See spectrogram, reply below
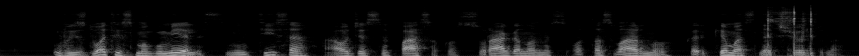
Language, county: Lithuanian, Tauragė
